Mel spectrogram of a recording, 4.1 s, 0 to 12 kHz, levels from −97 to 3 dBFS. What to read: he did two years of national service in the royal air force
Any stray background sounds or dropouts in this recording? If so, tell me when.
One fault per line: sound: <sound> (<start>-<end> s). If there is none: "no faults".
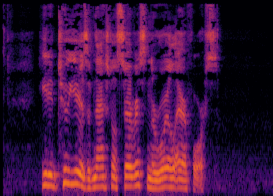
no faults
